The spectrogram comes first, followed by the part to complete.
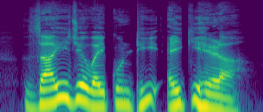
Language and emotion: Marathi, neutral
